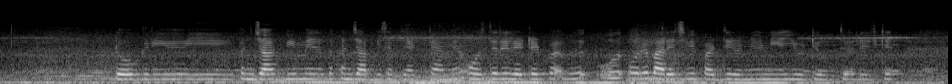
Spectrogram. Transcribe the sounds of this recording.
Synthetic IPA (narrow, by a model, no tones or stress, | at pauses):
ɖoːɡɾiːi | pəɲd͡ʒaːbiːmeːɾat̪apəɲd͡ʒaːbiːsəbd͡ʒɛːkʈɛːmɛ̃ʔʊsd̪eːɾɪleːʈeɖpə | oːɾeːbaːɾeːt͡ʃʋiːpəɽd̪iːɾoːniːɦoːniːɛːjuːʈjuːbd̪eleːʈe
